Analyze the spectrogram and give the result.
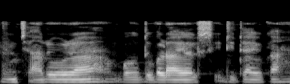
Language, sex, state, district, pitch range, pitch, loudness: Hindi, male, Bihar, Jamui, 110-115 Hz, 115 Hz, -16 LUFS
